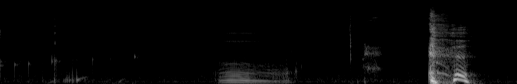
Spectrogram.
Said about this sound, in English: You and that little cough. I don't know why. It's what I do, man.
